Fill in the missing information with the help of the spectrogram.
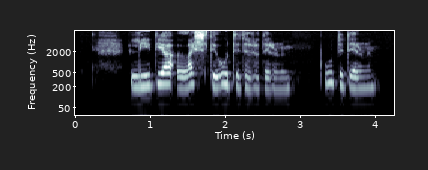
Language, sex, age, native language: Icelandic, female, 12, Icelandic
